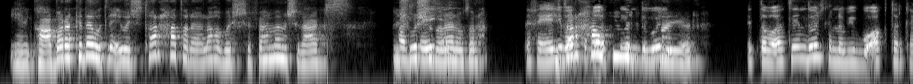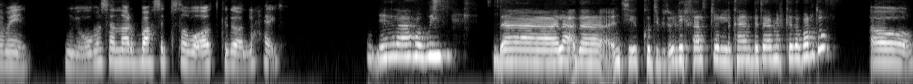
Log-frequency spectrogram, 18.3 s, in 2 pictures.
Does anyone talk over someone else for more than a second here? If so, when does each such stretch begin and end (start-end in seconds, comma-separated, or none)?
5.5-6.8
